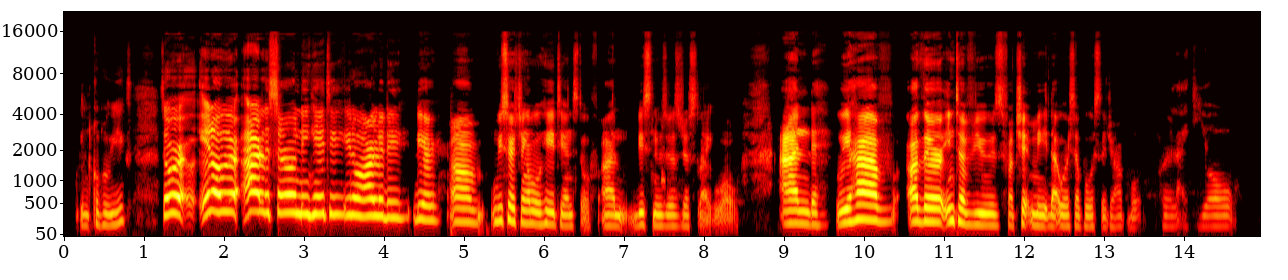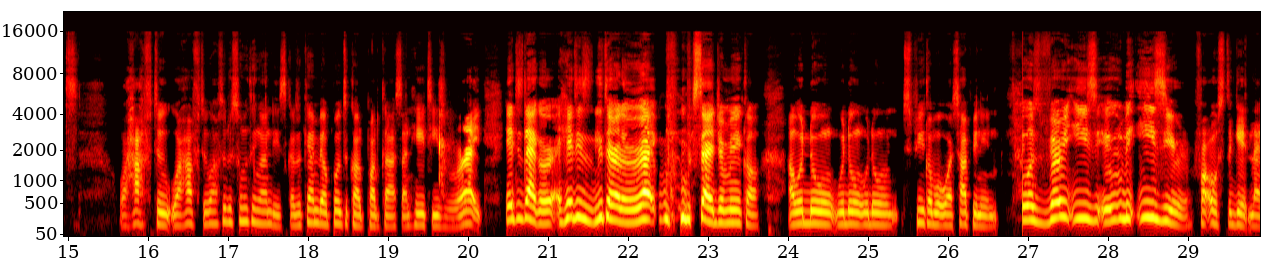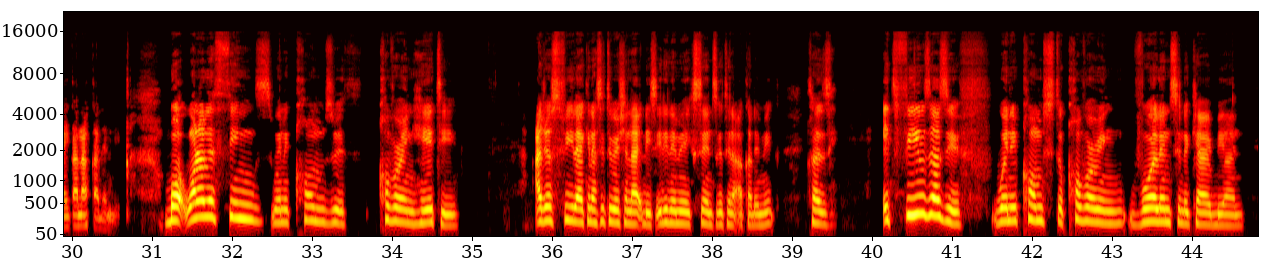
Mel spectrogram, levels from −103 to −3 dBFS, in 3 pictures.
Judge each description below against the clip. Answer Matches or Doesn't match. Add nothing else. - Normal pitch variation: Doesn't match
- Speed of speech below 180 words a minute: Doesn't match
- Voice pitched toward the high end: Matches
